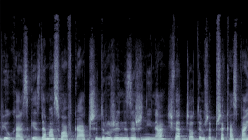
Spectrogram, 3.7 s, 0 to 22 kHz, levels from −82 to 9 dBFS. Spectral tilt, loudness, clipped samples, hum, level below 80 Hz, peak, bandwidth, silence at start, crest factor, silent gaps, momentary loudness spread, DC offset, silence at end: -5 dB/octave; -18 LUFS; under 0.1%; none; -48 dBFS; -2 dBFS; 17.5 kHz; 0 s; 16 dB; none; 4 LU; under 0.1%; 0 s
